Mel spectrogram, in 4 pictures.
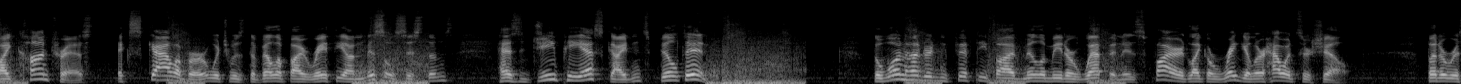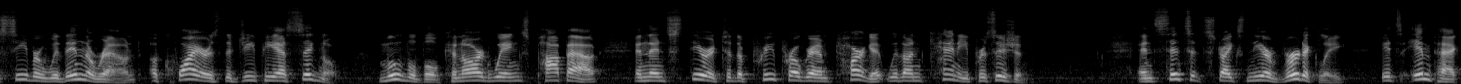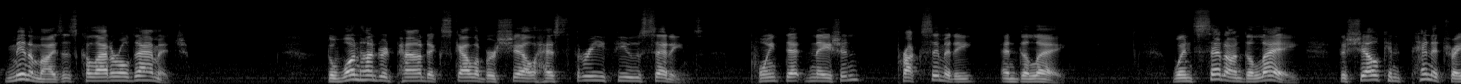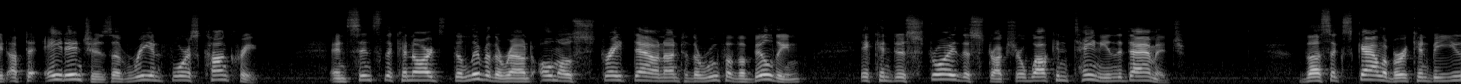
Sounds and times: Artillery fire: 0:01.7 - 0:02.1, 0:03.5 - 0:04.3, 0:07.0 - 0:08.1, 0:09.0 - 0:11.3.

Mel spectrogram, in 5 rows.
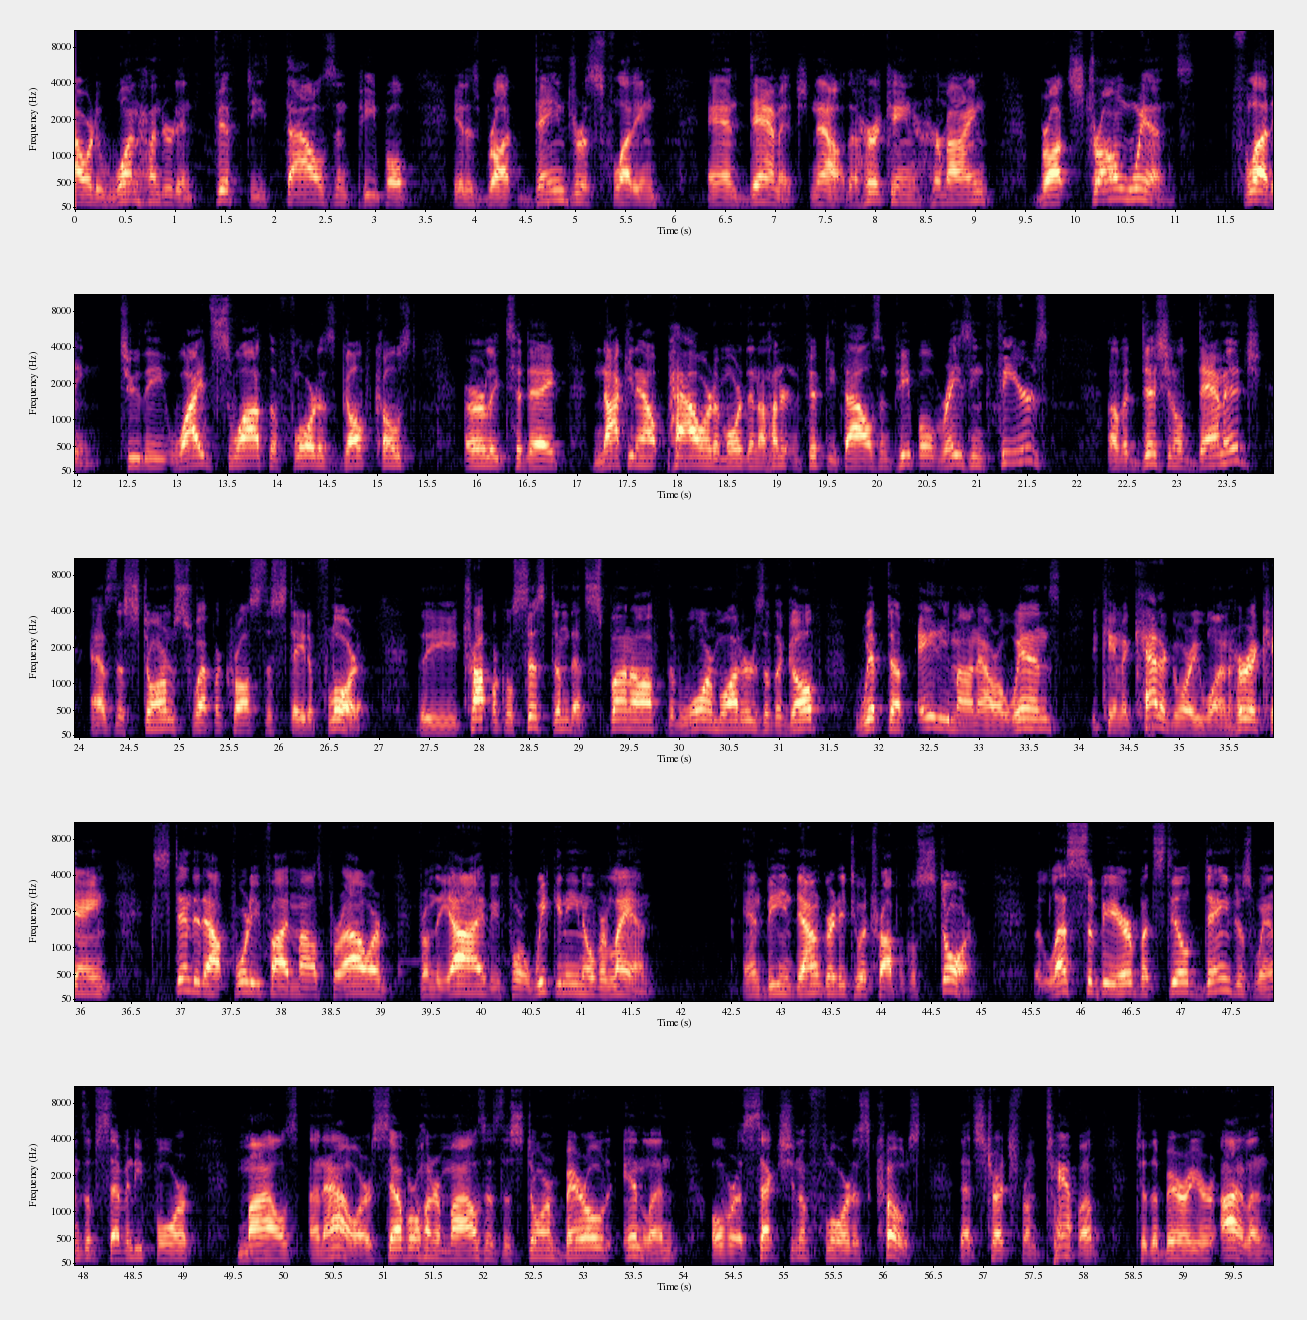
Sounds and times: Speech: 0:00.0 - 0:41.8, 0:42.6 - 0:59.9.

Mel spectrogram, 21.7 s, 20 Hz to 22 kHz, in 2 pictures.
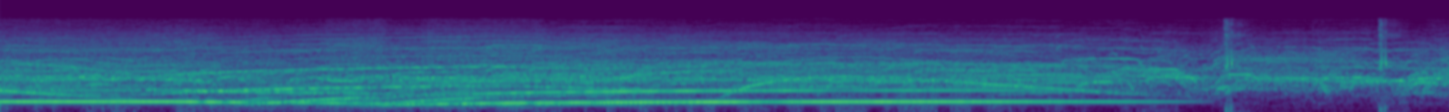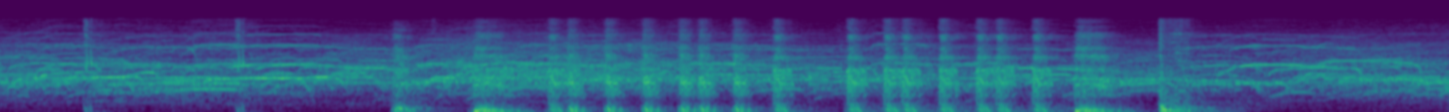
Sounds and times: Music: 0:13.8 - 0:20.0.

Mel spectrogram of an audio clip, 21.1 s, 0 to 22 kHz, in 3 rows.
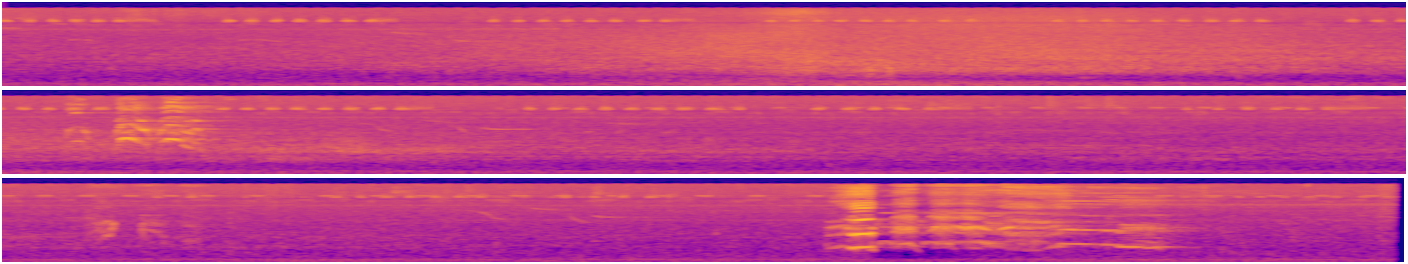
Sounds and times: Crowing, cock-a-doodle-doo: 0:18.2 - 0:20.1.

